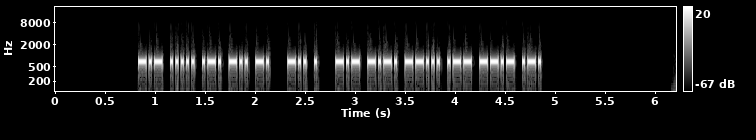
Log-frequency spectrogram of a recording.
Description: Morse code, heard as a keyed tone, about 42 wpm, 700 Hz. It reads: K5RDN DE KC7WQR
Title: USA Callsign DE Callsign 45wpm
